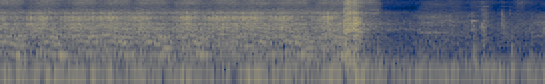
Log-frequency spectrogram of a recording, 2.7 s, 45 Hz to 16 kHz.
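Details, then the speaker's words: Glastron Carlson CVX-16 boat on the first day of its rejuvenation, engine never tried before, cranked only to check whether it turns over, without gas. Slow, labored starter churning for under two seconds without catching. Weak cranking, but it cranks. "well sounded a little weak but it was cranking it was cranking so that's good"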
